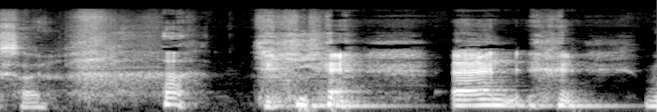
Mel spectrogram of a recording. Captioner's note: laugh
